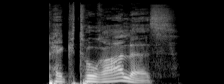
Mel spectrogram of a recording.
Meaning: strong/mixed nominative/accusative neuter singular of pektoral
- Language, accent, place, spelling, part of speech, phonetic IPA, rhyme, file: German, Germany, Berlin, pektorales, adjective, [pɛktoˈʁaːləs], -aːləs, De-pektorales.ogg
